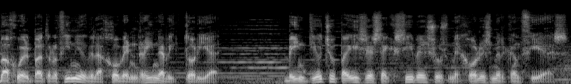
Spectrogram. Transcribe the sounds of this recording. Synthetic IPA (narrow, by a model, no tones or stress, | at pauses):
baxoe̞lpat̪ɾo̞θinjoðe̞la̰xo̞βe̞nrejnaβḭk̚t̪o̞̰ɾja̰ | be̞jnt̪io̞t͡ʃo̞paise̞se̞ksiβe̞nsuzme̞̰xo̞ɾe̞zme̞ɾkanθḭa̰s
